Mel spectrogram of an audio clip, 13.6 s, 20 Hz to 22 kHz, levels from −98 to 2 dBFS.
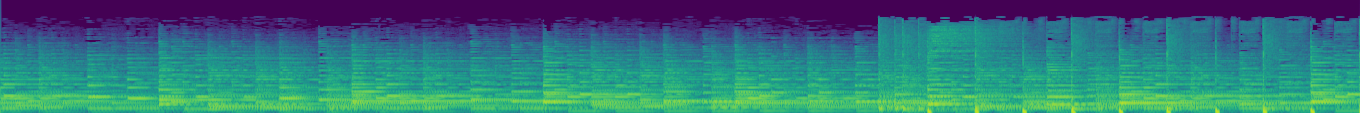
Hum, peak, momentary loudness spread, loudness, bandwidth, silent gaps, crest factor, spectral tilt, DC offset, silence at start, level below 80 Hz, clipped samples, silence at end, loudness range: none; -2 dBFS; 5 LU; -19 LUFS; 13 kHz; none; 18 dB; -5.5 dB/octave; 0.2%; 0 s; -30 dBFS; under 0.1%; 0 s; 3 LU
